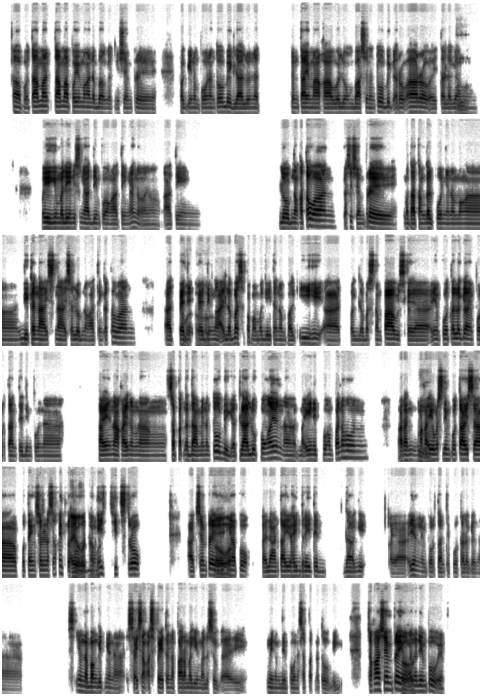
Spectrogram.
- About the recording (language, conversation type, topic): Filipino, unstructured, Ano ang ginagawa mo araw-araw para mapanatili ang kalusugan mo?
- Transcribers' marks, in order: none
